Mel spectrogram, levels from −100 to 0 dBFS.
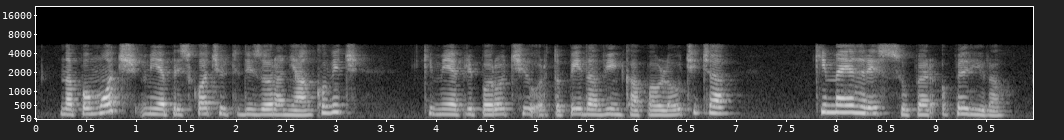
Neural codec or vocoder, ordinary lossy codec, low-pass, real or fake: none; Opus, 64 kbps; 5.4 kHz; real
